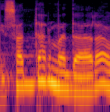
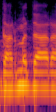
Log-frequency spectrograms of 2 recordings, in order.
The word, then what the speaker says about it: Saddhammadhara: Saddhammadhara, okay. Saddhammadhara. All right. Not Dharmadhara, I'm sorry, Saddhammadhara.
